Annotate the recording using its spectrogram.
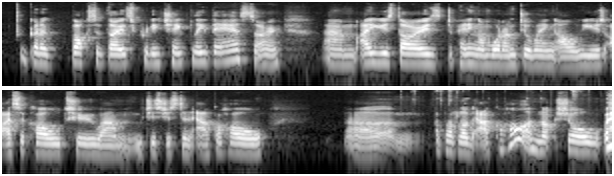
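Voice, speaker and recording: Heard on a very clean recording with a silent background, a woman speaks with an Australian accent. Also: medium pitch for a woman, ordinary pitch variation, moderate pace. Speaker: papercraft YouTuber. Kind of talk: tutorial voiceover. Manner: hesitant, many fillers.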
